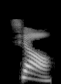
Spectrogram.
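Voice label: "Qiào", Chinese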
